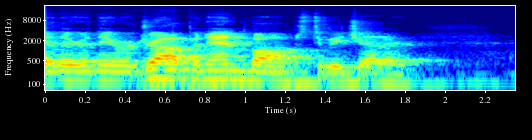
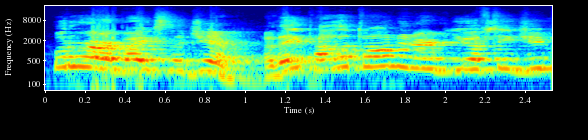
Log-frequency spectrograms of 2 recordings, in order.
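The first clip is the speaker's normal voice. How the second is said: much higher, louder, fast call across the room; imitating a yell; 12 semitones higher, 5 dB louder than usual. Dana yelling to his people about gym bikes. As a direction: shout the question over to staff. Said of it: "Yells over to one of his people".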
